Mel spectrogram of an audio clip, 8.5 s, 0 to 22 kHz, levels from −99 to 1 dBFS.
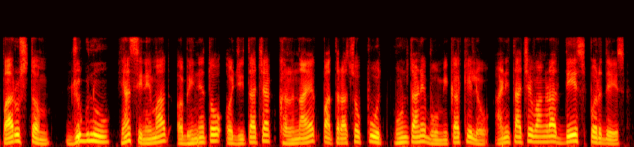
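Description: A breathy, grainy edge runs through the speech from start to finish, with thinned upper frequencies. This is likely Bluetooth LC3 compression at a low bitrate, with the high band zeroed and refilled with noise.

Lost LE Audio frames cause brief noisy smears at 1.05–1.07 s before "ह्या सिनेमांत", at 2.63–2.66 s between "ह्या सिनेमांत" and "अजीताच्या खलनायक", at 4.70 s, and at 6.70 s between "म्हूण ताणें भुमिका केल्यो" and "ताचे वांगडा". In each gap the decoder repeated the last spectrum with scrambled phase.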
